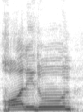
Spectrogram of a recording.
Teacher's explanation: खा खड़ी जबर की वजह से और दू वाव मद्दा की वजह से एक एक अलिफ के बराबर दोनों को खींच कर पढ़ेंगे। वफ़ की सूरत में नून साकिन पढ़ा जाएगा।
